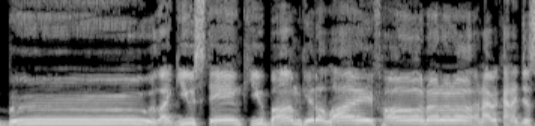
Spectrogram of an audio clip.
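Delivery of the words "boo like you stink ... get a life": teasing, joking long boo, voice way up high. Speaker recalls jokingly heckling an 18-month-old who missed a shot: imitating themself jokingly booing. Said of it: "I jokingly one day just kind of said".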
